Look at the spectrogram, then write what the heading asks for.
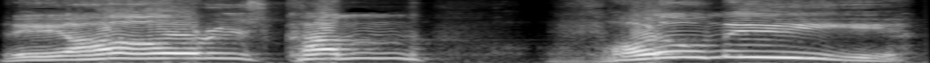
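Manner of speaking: slow, high, loud battle call; full-voiced heroic shout; rallying cry. A narrator's reading. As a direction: cry out to lead comrades into the charge. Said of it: "glanced round at his comrades and cried".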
